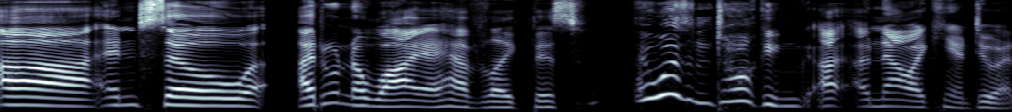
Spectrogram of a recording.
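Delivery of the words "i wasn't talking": poorly done put-on voice, pitch way up. Trying the line again in a bad Miss Piggy voice. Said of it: "my Miss Piggy voice is not good".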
